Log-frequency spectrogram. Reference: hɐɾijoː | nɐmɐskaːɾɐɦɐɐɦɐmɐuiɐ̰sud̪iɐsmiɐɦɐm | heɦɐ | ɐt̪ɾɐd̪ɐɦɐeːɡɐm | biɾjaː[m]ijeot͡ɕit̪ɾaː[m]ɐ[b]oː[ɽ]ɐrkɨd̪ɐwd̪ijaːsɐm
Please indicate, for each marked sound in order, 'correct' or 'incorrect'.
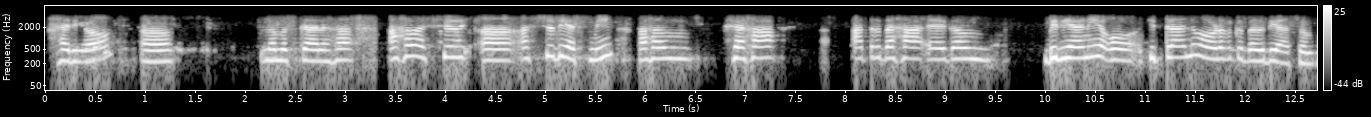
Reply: incorrect, incorrect, incorrect, correct

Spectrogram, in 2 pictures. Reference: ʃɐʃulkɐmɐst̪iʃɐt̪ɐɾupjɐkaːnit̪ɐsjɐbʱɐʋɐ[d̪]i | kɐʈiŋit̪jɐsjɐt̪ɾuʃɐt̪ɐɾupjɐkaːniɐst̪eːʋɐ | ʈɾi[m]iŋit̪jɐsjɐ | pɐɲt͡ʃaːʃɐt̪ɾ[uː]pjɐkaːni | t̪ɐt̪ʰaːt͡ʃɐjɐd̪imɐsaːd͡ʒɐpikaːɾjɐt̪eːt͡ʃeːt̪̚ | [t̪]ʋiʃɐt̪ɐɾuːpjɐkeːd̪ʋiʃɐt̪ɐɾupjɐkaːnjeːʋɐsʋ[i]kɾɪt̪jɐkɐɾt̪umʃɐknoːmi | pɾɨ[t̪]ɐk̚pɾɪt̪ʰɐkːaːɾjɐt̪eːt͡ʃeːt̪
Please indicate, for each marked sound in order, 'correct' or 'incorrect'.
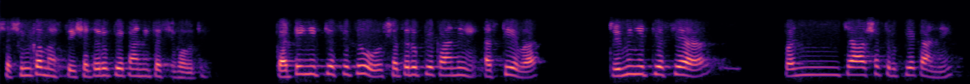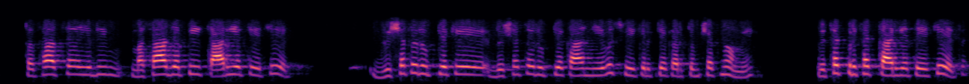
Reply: incorrect, correct, incorrect, incorrect, incorrect, incorrect

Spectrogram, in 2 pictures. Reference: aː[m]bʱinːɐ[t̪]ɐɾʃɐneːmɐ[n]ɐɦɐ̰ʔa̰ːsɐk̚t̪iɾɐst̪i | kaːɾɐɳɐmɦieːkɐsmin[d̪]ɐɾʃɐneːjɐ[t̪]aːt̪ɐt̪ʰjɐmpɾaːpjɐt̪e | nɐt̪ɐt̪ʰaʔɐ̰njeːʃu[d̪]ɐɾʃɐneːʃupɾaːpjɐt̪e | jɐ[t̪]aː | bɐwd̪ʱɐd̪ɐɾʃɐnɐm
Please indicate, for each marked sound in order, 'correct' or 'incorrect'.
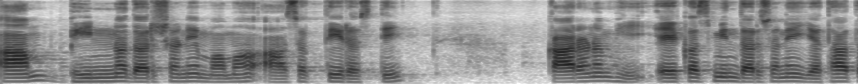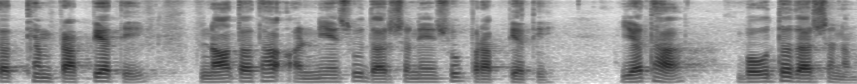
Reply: correct, incorrect, incorrect, correct, incorrect, correct, incorrect

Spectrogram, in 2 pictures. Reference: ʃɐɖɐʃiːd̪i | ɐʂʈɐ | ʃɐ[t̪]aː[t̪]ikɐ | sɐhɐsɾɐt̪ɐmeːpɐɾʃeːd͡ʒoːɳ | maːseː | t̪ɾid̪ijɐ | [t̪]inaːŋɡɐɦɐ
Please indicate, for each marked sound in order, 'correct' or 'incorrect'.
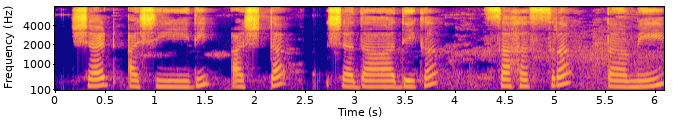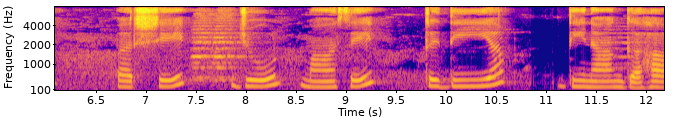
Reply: incorrect, incorrect, incorrect

